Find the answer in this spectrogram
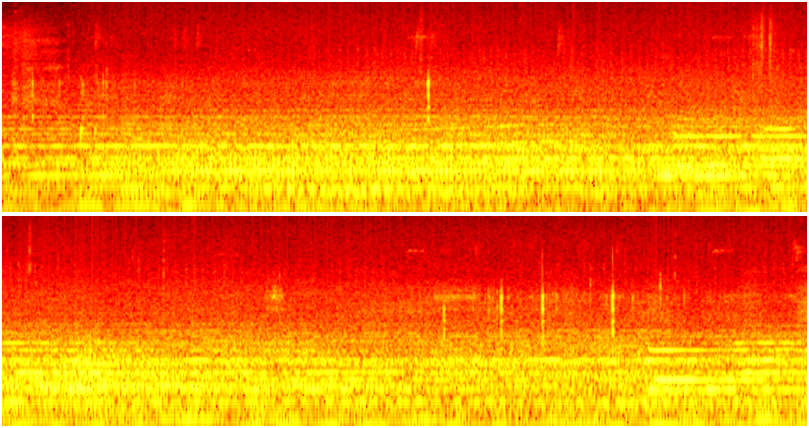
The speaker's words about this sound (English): Oh, listen to that chopper.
